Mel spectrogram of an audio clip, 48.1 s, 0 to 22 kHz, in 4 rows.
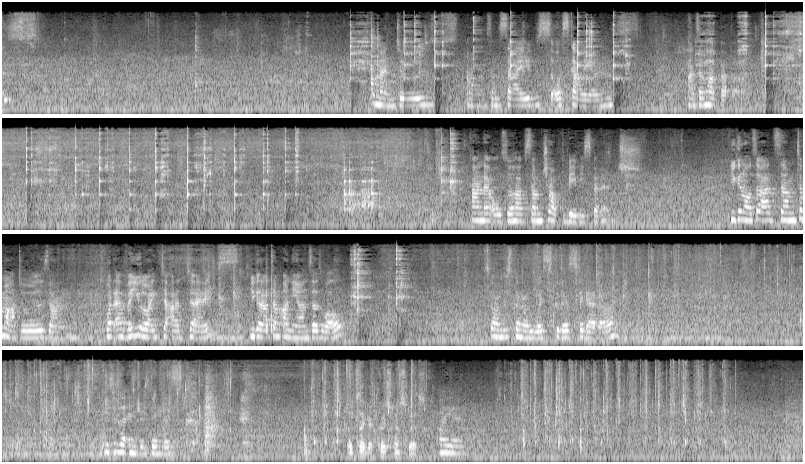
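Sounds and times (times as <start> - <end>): whisk beating eggs in metal bowl: 31.4 - 39.1, 40.6 - 42.5, 43.5 - 47.1.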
